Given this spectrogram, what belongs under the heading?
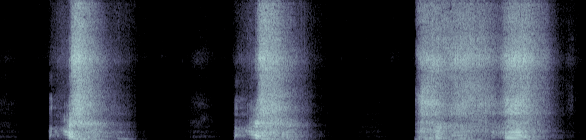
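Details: Adult male with a spring cold and runny nose: three sharp explosive sneezes, each preceded by a quick breath in, the last two close together; sneezing.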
